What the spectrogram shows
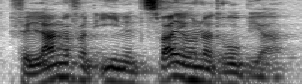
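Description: A man voicing an indignant village wife who scolds loudly in a raised, shrill voice. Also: huge pitch swings, moderate pace, echoey room. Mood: furious.

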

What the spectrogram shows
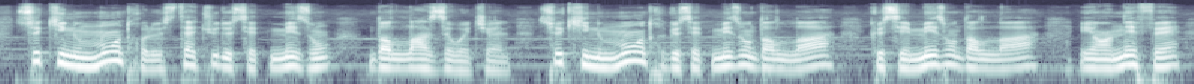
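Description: A man giving a measured, explanatory voice-over lecture on Islamic history, weaving Arabic phrases into his speech. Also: medium pitch, warm tone.

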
